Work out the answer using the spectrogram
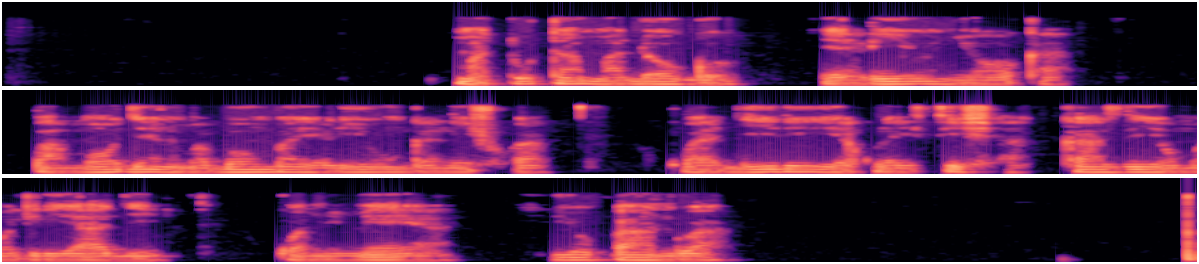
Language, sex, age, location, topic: Swahili, male, 25-35, Dar es Salaam, agriculture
